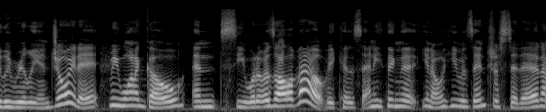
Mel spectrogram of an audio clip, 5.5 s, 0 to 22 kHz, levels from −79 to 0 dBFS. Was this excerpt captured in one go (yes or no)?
no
